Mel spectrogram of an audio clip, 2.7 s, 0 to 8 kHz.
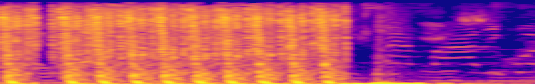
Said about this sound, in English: My son KD, gunshots for KD. Got 29 points on France, man.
